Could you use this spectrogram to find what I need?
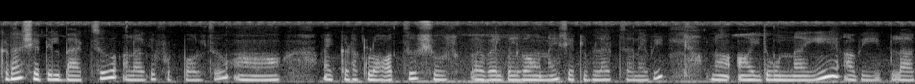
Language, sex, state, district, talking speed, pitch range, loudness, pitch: Telugu, female, Andhra Pradesh, Visakhapatnam, 140 wpm, 205-230 Hz, -16 LUFS, 210 Hz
